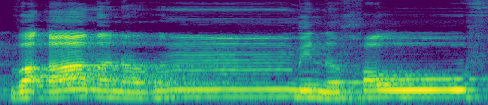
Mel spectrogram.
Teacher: آگے دیکھیں وآمنہم من خوف، واو کو جلدی پڑھا جائے گا، زبر ہے، حمزہ کے اوپر کھڑا زبر ہے، اس کو ایک الف کی مقدار کھینچ کے پڑھیں گے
